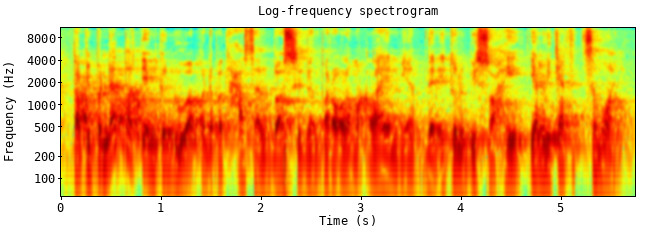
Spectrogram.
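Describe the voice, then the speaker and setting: A man giving a lively sermon, asking rhetorical questions and using casual asides. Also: fairly low pitch. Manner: lively lecturing, rhetorical questions, mixes in Javanese phrases. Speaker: preacher. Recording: echoey room with faint ambience.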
